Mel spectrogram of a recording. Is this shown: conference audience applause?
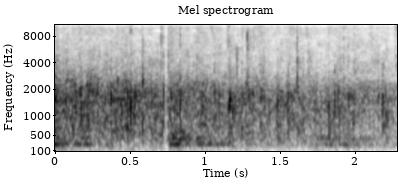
yes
